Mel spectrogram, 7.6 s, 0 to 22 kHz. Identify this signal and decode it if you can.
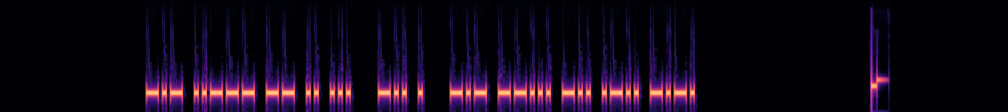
Morse code, heard as a keyed tone, about 37 wpm, 700 Hz. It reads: K2MIS DE K7DLC
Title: USA Callsign DE Callsign - 5 Characters - 40wpm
